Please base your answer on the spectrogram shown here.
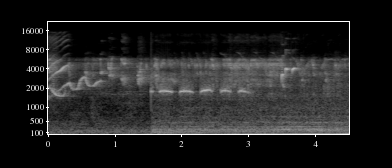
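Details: Singing tame white-rumped shama: an opening wavering, trilled whistle, then a series of six short, level whistled notes at an even pace, ending in high sharp notes, against a steady hissing background.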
